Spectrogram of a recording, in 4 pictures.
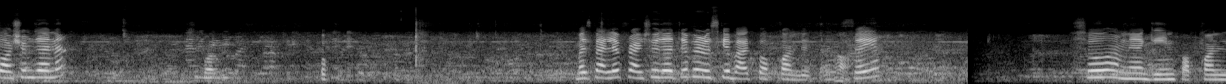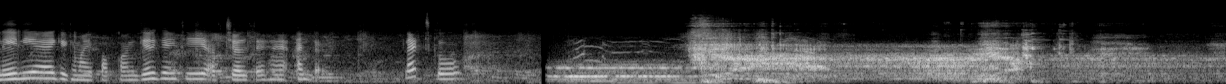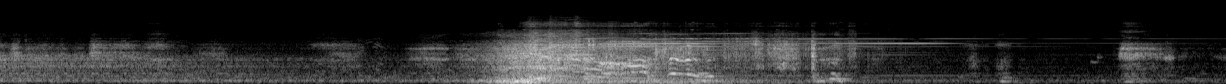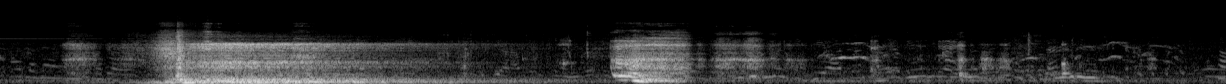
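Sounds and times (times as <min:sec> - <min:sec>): loud soundtrack hit: 0:17.7 - 0:32.6, 0:38.0 - 0:42.6
film background score: 0:17.7 - 0:32.9
film dialogue: 0:17.7 - 0:33.3, 0:38.0 - 0:42.6.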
